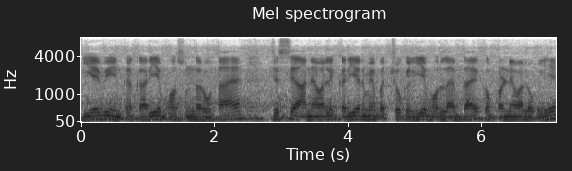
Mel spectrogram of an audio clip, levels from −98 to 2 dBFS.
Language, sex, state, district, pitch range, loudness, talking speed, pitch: Hindi, male, Uttar Pradesh, Budaun, 105-120 Hz, -16 LUFS, 200 wpm, 110 Hz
